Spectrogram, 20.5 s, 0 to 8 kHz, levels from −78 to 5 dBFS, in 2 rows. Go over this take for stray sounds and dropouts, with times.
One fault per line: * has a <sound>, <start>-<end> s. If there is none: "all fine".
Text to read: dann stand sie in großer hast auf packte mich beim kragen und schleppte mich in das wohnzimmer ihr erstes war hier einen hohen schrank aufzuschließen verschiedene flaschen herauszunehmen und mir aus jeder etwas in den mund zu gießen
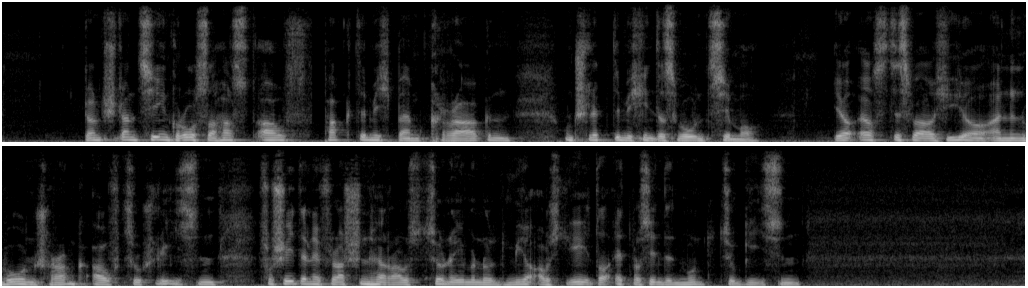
all fine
